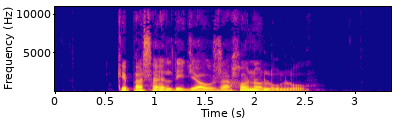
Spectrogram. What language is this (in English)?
Catalan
